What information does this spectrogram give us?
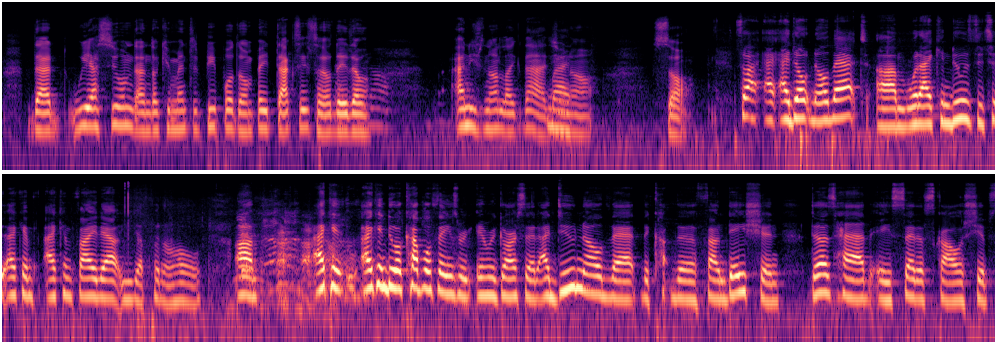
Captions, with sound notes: that we assume undocumented people don't pay taxes, so they don't -- and it's not like that you know. >> Right. >> So. >> So I don't know that. What I can do is I can find out...you gotta put it on hold[laughter]. I can do a couple things in regards to that. I do know that the foundation does have a set of scholarships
